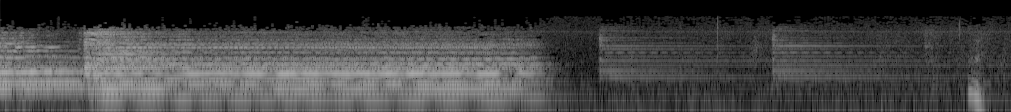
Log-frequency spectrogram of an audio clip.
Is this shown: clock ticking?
yes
